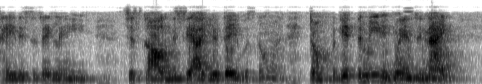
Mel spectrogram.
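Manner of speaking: soft, gentle-sounding voice. Acting out a woman's Sunday phone call, imitating Aileen's soft voice. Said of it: "she's got this real soft voice".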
